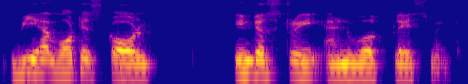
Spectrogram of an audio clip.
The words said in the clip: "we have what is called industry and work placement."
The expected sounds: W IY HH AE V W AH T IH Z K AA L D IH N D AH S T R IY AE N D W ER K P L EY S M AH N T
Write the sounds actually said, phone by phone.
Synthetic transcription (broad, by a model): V IY HH AE V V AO T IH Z K AA L D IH N D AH S T R IY AE N D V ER K P L EY S M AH N T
